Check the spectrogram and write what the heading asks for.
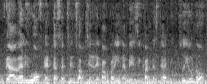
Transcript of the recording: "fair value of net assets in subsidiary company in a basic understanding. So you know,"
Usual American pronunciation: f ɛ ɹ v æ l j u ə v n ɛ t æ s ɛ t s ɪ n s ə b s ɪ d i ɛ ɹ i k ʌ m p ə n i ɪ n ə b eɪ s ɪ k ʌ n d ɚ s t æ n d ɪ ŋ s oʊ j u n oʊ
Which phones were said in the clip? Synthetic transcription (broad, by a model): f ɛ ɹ v æ l j u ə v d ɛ t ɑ s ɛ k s ɪ n s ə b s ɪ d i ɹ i k ʌ m p ə n i ɪ n ə b eɪ s ɪ k ʌ n d ɚ s t æ n d ɪ ŋ s oʊ j u n oʊ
